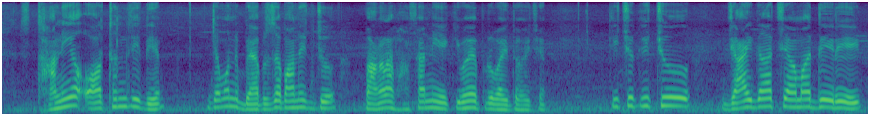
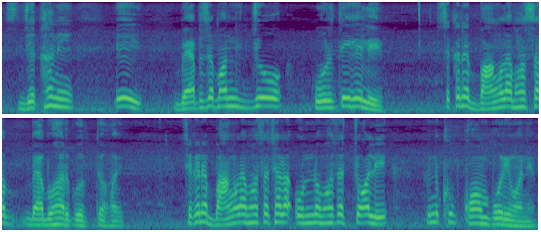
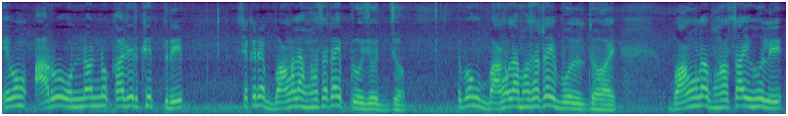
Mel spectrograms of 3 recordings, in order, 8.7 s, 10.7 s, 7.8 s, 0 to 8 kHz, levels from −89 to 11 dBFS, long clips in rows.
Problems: constant background noise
